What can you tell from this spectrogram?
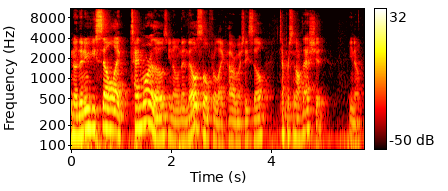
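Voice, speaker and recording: Over noticeable background noise, a man talks at a very fast pace in a medium pitch with lively intonation. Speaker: podcast co-host. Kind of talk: casual chat. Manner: casual, heavy profanity.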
